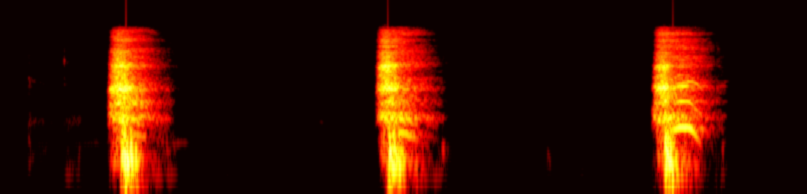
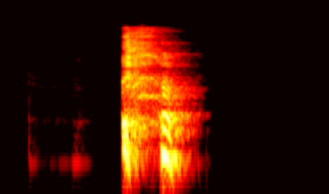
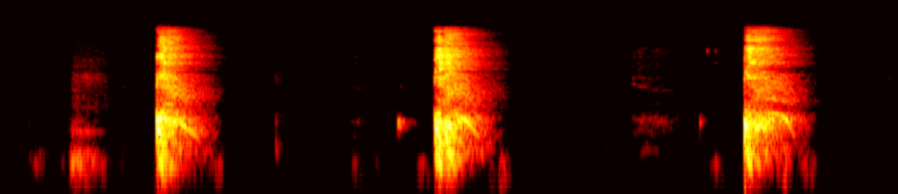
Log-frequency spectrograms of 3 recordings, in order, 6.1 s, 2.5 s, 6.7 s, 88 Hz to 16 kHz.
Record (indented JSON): {
  "exhalation_length": "6.1 s",
  "exhalation_amplitude": 28510,
  "exhalation_signal_mean_std_ratio": 0.28,
  "cough_length": "2.5 s",
  "cough_amplitude": 27949,
  "cough_signal_mean_std_ratio": 0.29,
  "three_cough_length": "6.7 s",
  "three_cough_amplitude": 30588,
  "three_cough_signal_mean_std_ratio": 0.27,
  "survey_phase": "beta (2021-08-13 to 2022-03-07)",
  "age": "18-44",
  "gender": "Female",
  "wearing_mask": "No",
  "symptom_none": true,
  "smoker_status": "Never smoked",
  "respiratory_condition_asthma": false,
  "respiratory_condition_other": false,
  "recruitment_source": "REACT",
  "submission_delay": "0 days",
  "covid_test_result": "Negative",
  "covid_test_method": "RT-qPCR",
  "influenza_a_test_result": "Negative",
  "influenza_b_test_result": "Negative"
}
